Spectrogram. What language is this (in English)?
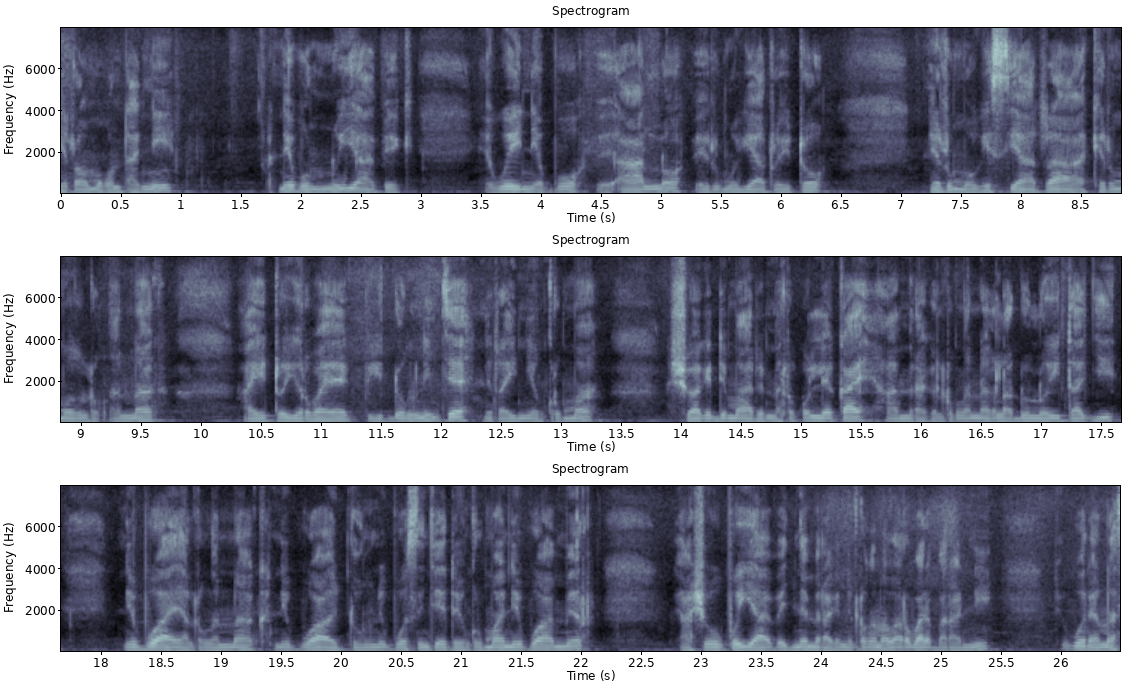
Masai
